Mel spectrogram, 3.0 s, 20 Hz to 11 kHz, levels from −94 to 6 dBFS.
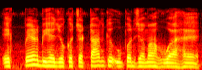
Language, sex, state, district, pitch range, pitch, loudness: Hindi, male, Jharkhand, Ranchi, 140-155 Hz, 145 Hz, -16 LUFS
